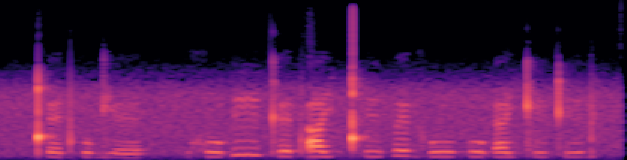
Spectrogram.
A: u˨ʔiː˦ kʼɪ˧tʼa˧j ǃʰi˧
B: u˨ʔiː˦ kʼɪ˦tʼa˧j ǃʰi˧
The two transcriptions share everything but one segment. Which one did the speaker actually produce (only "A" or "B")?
A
